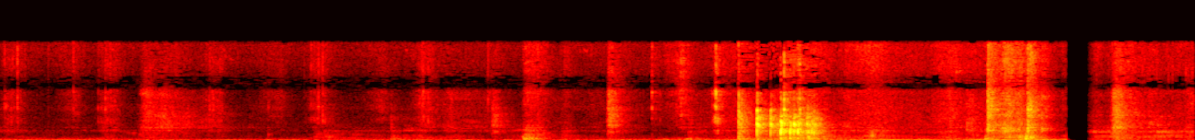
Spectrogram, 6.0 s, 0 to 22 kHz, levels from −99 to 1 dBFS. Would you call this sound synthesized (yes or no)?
no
